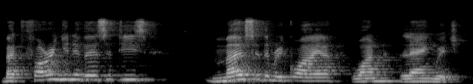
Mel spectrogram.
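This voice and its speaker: A man's voice: sits high, a bit bright, reverberant. A middle-aged South African man whose first language is Afrikaans, giving eager advice from a home office over a video call. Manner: eager, quick to interject. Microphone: laptop webcam, video call.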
